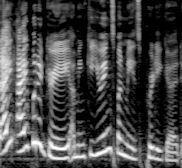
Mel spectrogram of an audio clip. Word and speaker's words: Ngoc Huynh: How do you correctly pronounce it? Ngoc Huynh. Yeah, okay. So I call it Kai Din.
